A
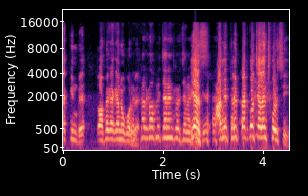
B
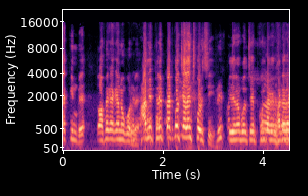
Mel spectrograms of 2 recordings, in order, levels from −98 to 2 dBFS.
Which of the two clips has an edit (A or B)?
B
